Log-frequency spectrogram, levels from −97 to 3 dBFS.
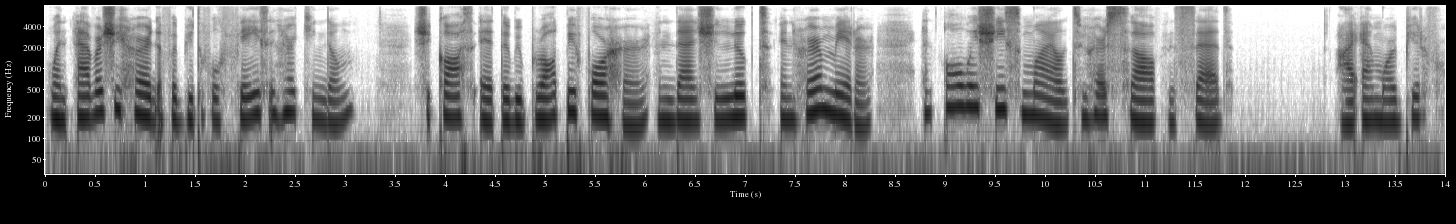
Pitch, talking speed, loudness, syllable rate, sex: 200 Hz, 160 wpm, -17 LUFS, 4.5 syllables/s, female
